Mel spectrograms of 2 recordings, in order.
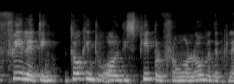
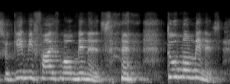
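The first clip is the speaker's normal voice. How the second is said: higher and louder, laughing through rising emotion; choked-up excitement, pitch up and louder; getting emotional; 6 semitones higher, 5 dB louder than usual. Real, not acted. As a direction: emotion welling up, half laughing. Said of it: "I'm getting emotional".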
